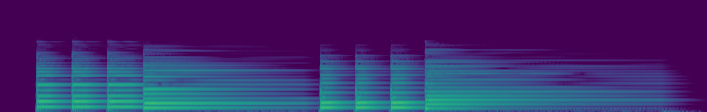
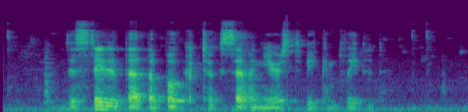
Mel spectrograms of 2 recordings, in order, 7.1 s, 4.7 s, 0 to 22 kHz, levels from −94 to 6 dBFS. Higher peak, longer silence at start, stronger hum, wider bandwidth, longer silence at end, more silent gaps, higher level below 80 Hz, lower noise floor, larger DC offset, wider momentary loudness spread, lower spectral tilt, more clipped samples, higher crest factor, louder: second, -18 dBFS vs -2 dBFS; first, 0.35 s vs 0.2 s; neither; second, 4.8 kHz vs 10 kHz; second, 0.8 s vs 0.95 s; neither; second, -66 dBFS vs -46 dBFS; first, -63 dBFS vs -45 dBFS; neither; about the same, 19 LU vs 17 LU; first, -8.5 dB/octave vs -4 dB/octave; neither; about the same, 16 dB vs 20 dB; second, -32 LUFS vs -19 LUFS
